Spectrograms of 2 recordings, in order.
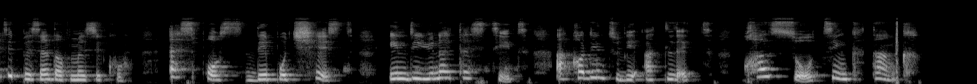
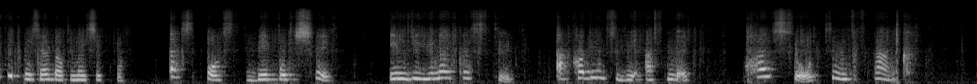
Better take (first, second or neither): first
